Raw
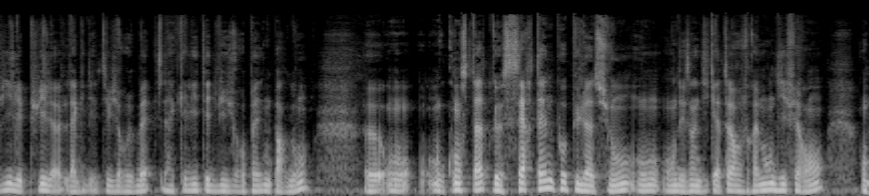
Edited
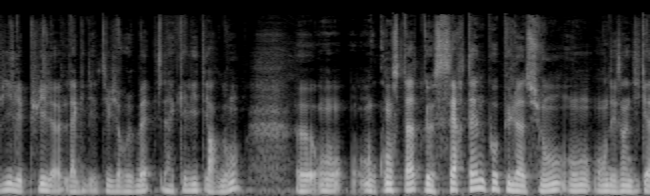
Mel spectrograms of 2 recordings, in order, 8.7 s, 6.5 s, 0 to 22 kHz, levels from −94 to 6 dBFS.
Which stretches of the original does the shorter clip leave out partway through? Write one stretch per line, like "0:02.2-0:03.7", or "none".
0:02.0-0:02.7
